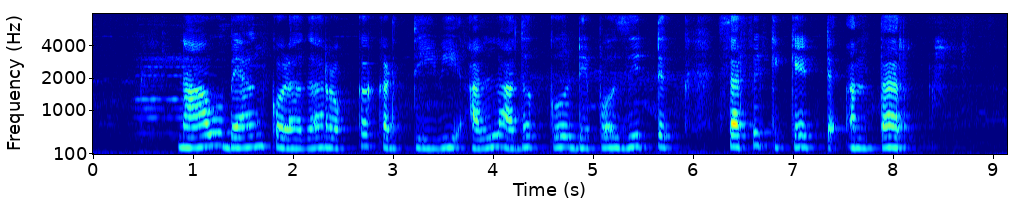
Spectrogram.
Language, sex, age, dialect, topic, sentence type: Kannada, female, 31-35, Northeastern, banking, statement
